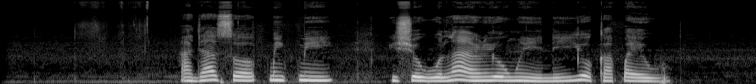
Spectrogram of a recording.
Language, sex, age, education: Yoruba, female, 15-29, secondary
